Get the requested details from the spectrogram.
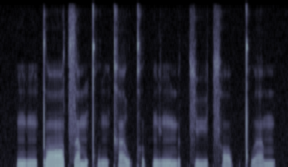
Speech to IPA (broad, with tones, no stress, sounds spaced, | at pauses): ŋ ɪ˨ ŋ t̪ ɔː˥ t͡s ɐ˨˧ m kʷʰ ɪ˨˩ ŋ kʰ ɐ˨˥ w kʰ ʊ˧ k̚ ŋ ɪ˧ ŋ m ɵ˨ t̚ s yː˨˩ t͡sʰ ɔː˨ p̚ kʷʰ ɐ˨˧ m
